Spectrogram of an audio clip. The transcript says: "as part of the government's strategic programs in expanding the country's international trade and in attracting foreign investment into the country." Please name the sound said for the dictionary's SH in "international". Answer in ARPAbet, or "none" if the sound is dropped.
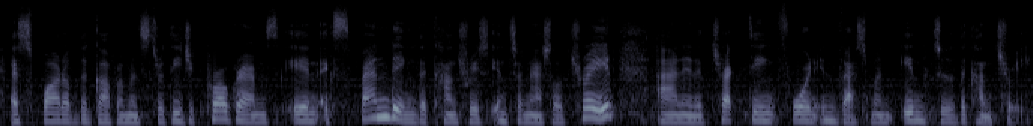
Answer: SH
